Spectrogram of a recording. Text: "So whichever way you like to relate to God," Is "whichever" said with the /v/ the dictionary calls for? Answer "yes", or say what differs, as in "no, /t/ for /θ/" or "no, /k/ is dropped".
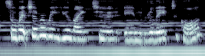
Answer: yes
